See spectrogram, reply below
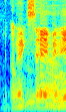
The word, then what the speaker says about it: Nick Saban: Nick Saban, yeah.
